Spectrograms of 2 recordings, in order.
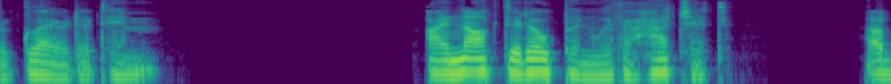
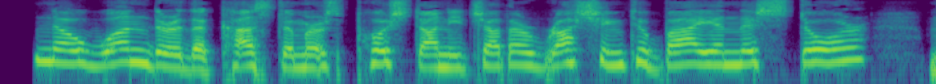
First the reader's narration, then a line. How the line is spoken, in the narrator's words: Mother wailed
